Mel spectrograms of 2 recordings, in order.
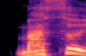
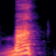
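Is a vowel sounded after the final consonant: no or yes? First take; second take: yes; no. First: A short vowel follows the final consonant. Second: The word ends on the consonant, no vowel. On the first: The consonant starts a new syllable. The speaker calls it wrong. "맛스 이렇게 읽지 말라는 거야" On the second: The consonant closes the syllable. The speaker calls it right. "그냥 맛 이렇게 읽으라는 거예요"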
